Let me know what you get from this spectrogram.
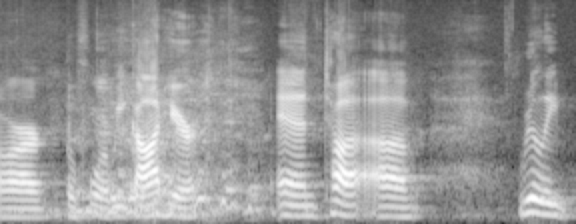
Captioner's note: laugh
